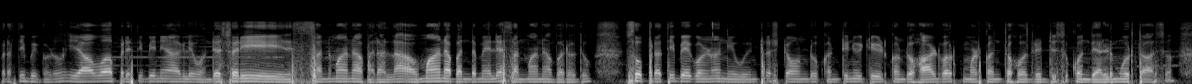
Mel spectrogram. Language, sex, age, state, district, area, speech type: Kannada, male, 45-60, Karnataka, Chitradurga, rural, spontaneous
